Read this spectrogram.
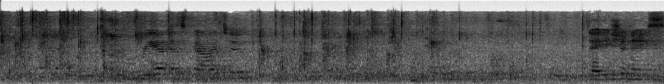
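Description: A woman reads out names over a loudspeaker in a large echoing hall.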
